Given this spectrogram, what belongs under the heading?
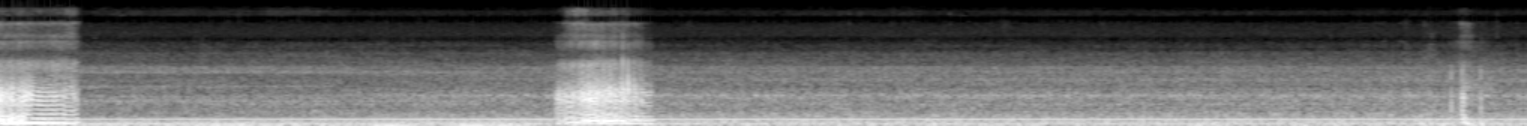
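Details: Dog snoring: two brief, rough, snorting snores about five seconds apart over a steady hum.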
